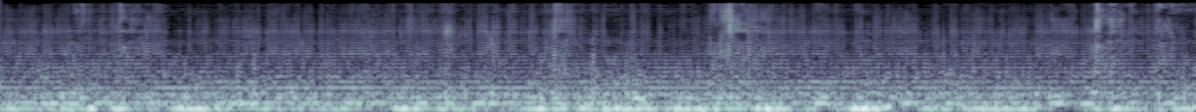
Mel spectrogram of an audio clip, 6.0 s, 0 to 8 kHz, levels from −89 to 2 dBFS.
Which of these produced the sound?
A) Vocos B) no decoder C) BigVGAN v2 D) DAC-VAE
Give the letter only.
C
